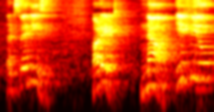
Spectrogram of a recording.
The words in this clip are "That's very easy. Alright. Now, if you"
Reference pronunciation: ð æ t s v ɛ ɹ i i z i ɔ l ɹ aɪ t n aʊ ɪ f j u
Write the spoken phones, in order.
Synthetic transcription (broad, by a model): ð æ t s v ɛ ɹ i i z i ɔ ɹ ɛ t n aʊ ɪ f j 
